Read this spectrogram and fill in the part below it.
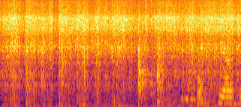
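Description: Onions fry in a pan of oil for red lentil khichuri, giving a steady loud sizzle with stirring scrapes throughout, no talking.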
